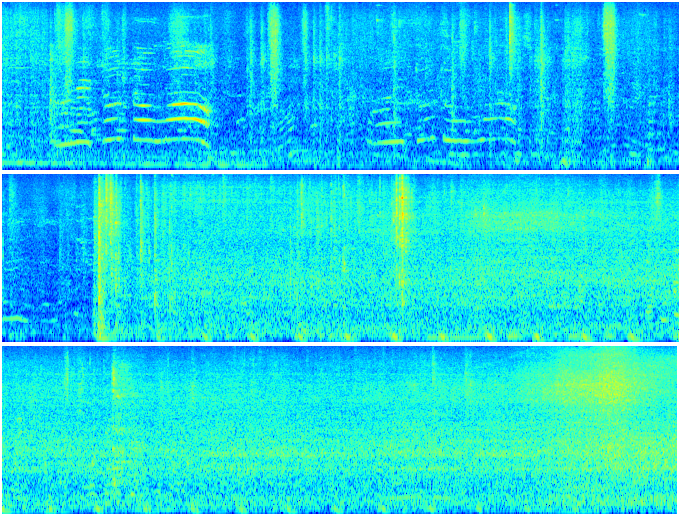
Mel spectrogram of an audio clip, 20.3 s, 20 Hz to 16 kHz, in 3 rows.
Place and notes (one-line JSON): {"title": "Rue de la Régence, Bruxelles, Belgique - Tram 92 between Faider and Royale", "date": "2022-05-25 13:42:00", "description": "Modern Tram.\nTech Note : Olympus LS5 internal microphones.", "latitude": "50.84", "longitude": "4.35", "altitude": "65", "timezone": "Europe/Brussels"}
